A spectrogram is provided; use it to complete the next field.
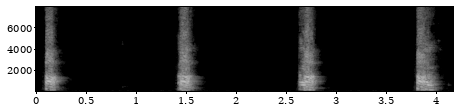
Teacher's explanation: तो आ जो है ना वो झटके से शुरू करना है। आउजू नहीं आउजू नहीं आ और उसको खींचना भी नहीं।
